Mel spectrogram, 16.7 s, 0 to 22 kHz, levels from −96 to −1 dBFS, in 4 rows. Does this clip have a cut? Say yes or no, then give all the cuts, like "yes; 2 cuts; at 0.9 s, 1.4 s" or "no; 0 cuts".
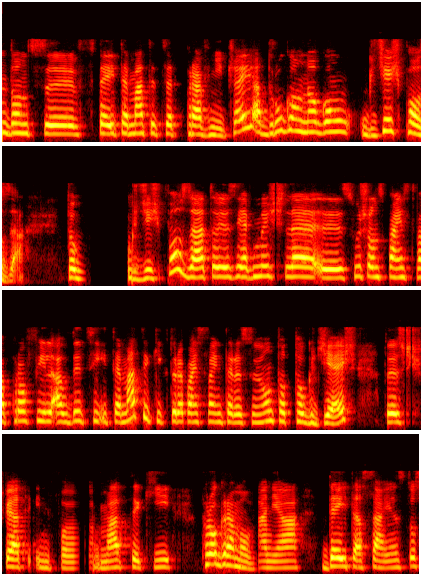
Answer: yes; 1 cut; at 11.2 s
